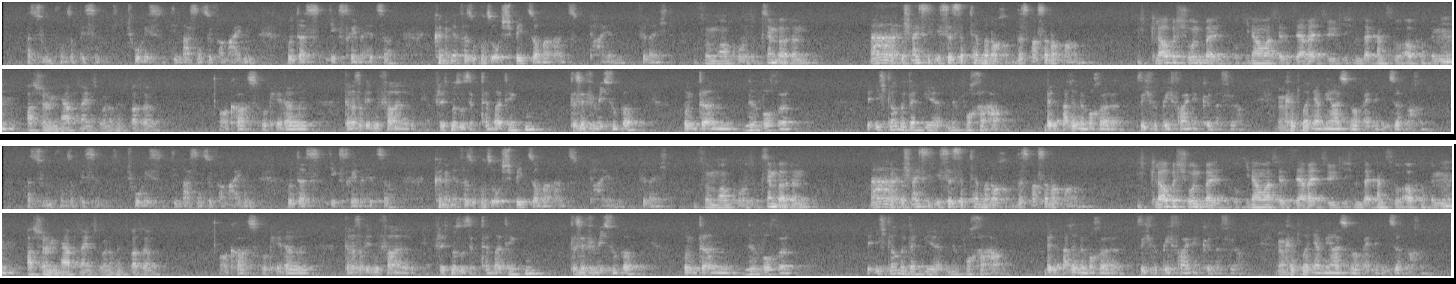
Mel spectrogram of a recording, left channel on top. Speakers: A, on the left; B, on the right.
A: versuchen, so ein bisschen die Touris, die Massen zu vermeiden und das, die extreme Hitze. Könnten
B: ja.
A: wir versuchen, so Spätsommer anzupeilen, vielleicht.
B: So im Augu-
A: Und,
B: September dann.
A: ah,
B: September.
A: ich weiß nicht, ist es September noch, das Wasser noch warm?
B: Ich glaube schon, weil Okinawa ist ja sehr weit südlich und da kannst du auch noch im,
A: Hm.
B: fast schon im Herbst eigentlich sogar noch ins Wasser.
A: Oh, krass. Okay, dann, dann ist auf jeden Fall, ja, vielleicht mal so September denken. Das
B: Mhm.
A: wäre für mich super. Und dann eine Woche. Ich glaube, wenn wir eine Woche haben, wenn alle eine Woche sich wirklich frei nehmen können dafür,
B: Ja.
A: könnte man ja mehr als nur eine Insel machen.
